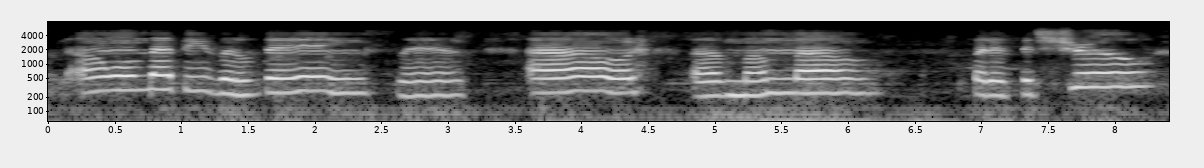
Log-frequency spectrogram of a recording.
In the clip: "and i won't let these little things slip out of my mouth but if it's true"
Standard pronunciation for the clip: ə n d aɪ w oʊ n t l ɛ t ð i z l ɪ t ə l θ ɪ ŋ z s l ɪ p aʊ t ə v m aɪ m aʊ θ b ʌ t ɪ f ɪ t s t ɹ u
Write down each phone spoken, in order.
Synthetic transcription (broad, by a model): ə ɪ w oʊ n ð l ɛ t ð i z l ɪ t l θ ɪ ŋ z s ɪ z aʊ t ə v m aɪ m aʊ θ b ʌ t ɪ f ɪ t s t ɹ u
